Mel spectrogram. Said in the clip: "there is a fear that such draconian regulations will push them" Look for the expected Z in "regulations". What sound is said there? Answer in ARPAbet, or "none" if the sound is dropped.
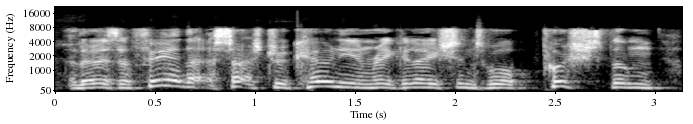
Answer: Z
